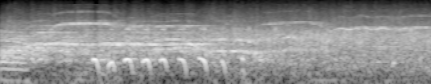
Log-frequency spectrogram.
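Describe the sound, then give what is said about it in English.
Loud, steady cheering and applause from a studio audience, used as an effect, fills the whole stretch without a break. “Is the studio audience ready now? Yeah. Are you ready?”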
